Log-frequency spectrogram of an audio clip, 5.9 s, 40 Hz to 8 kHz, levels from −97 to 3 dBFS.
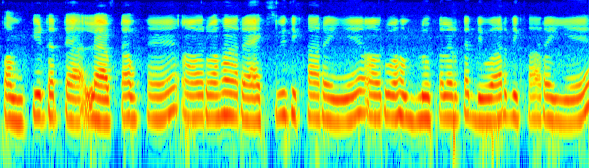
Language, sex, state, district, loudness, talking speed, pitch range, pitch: Hindi, female, Odisha, Nuapada, -18 LUFS, 195 wpm, 185-200 Hz, 195 Hz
